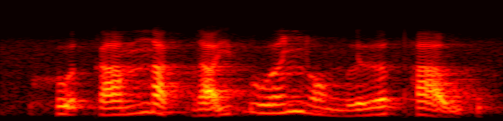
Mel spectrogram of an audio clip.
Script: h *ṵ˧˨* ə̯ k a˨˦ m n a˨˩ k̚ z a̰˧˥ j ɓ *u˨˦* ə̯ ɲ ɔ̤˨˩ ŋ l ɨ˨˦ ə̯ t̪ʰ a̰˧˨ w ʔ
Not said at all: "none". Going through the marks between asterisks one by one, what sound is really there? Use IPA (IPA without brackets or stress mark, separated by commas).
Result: ṵ˧˨, u˨˦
